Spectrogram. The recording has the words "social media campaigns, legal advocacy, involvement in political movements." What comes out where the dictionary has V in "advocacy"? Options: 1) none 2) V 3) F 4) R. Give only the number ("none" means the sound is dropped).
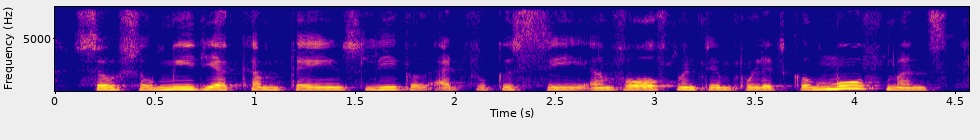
2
